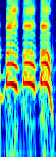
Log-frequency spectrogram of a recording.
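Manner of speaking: high, loud hurry-up shout; hammed-up emergency yell; urgent mock command. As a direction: play someone rushing the medics along. Calling medical staff onto field.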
